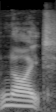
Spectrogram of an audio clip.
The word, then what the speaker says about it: knight: quite a few words with knight yeah as in like the knight you know shiny armor has k as well mm-hmm yeah see mandy's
